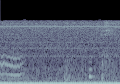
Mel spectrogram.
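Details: A female domestic cat that sometimes makes a weird noise while rolling around on the floor opens with a short, falling, whine-like yowl lasting a third of a second, followed by soft faint sounds in a quiet room.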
